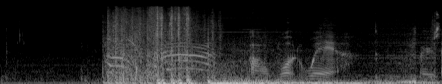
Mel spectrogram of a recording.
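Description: Gunshots crack in a quick burst.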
